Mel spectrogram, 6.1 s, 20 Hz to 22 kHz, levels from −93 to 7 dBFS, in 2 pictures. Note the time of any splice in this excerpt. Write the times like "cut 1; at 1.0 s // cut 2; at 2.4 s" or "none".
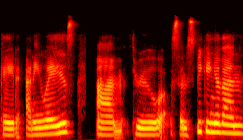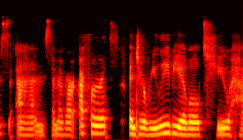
cut 1; at 1.1 s // cut 2; at 4.6 s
